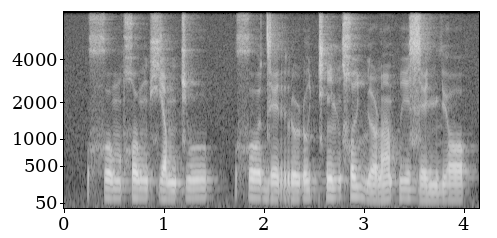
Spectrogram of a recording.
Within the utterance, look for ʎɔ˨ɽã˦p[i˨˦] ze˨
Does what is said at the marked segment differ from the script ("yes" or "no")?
yes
